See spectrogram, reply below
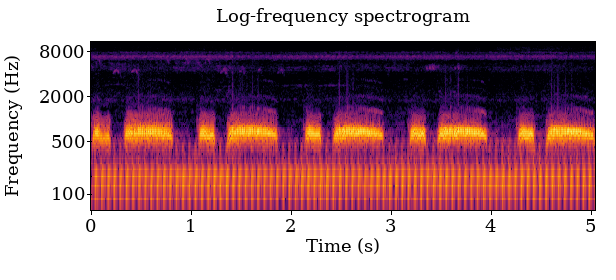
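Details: Spotted dove, calling energetically to provoke rivals and used as a lure, repeats a short note followed by a long steady coo five times in five seconds, over a strong low rhythmic hum.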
